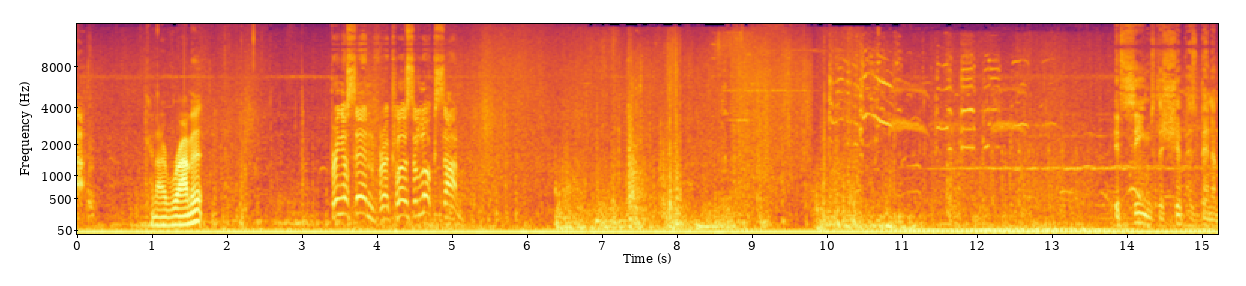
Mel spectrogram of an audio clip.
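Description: Water splashes against the hull of a sailing ship.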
